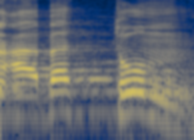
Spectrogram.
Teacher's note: وما دام سكنت الميم هيبقى فيها صفة التوسط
